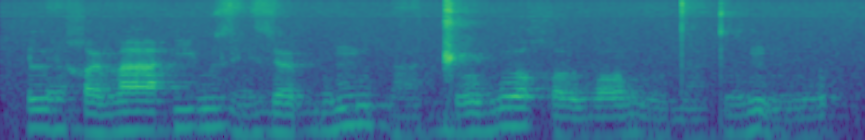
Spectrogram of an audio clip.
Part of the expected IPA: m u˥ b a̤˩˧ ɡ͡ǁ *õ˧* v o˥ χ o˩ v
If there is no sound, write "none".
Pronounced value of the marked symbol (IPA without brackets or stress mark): o˧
